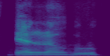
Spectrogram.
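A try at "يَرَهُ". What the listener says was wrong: రాకు ఒత్తు లేదు. ఎర హాకు దీర్ఘం ఉంది. యరహు.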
